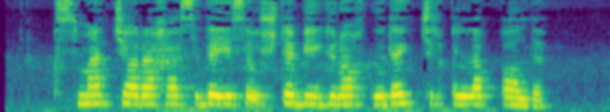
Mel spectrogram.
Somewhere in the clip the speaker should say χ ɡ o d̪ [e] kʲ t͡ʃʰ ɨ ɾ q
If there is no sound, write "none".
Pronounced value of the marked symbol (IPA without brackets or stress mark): a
